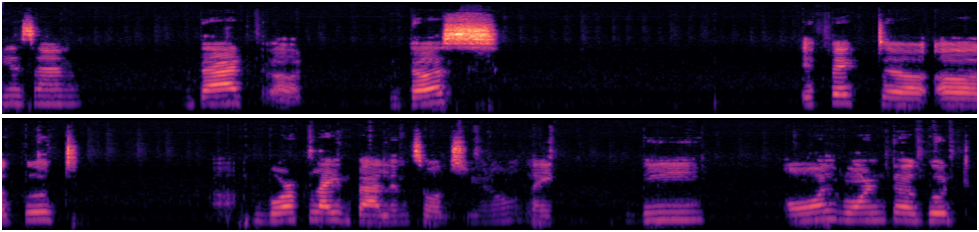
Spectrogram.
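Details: Woman who has stammered since childhood, worse in English and with high-authority persons, speaking English in an interview; stuttering.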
